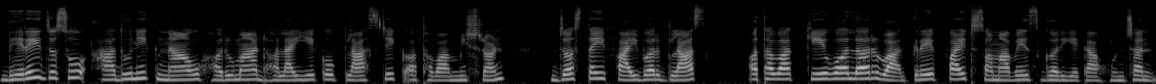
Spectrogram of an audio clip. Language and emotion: Nepali, neutral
